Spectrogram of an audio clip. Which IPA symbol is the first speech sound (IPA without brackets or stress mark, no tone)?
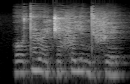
o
